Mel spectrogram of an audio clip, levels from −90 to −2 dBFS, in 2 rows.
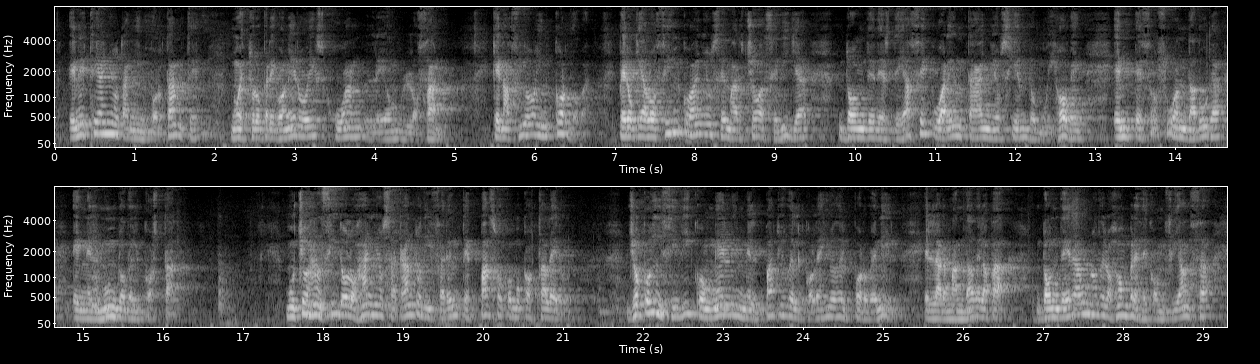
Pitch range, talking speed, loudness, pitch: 135-170 Hz, 155 wpm, -27 LUFS, 150 Hz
